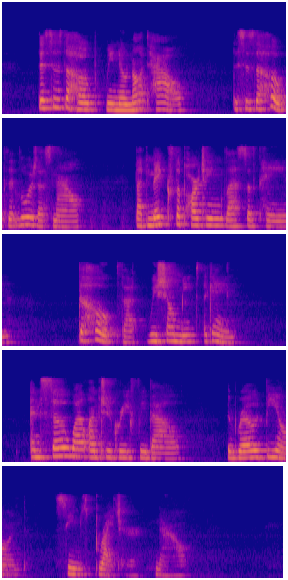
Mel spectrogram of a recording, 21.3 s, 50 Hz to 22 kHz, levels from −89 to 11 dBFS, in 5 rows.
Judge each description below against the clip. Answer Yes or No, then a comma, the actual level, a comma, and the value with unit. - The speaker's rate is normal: No, slow, 120 wpm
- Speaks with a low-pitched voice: No, high, 230 Hz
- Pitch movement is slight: No, average, 3.0 semitones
